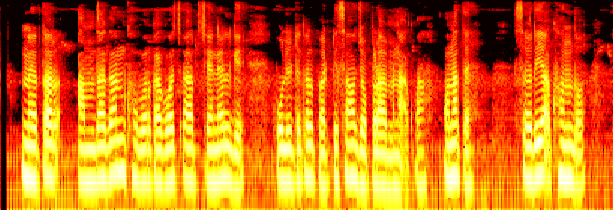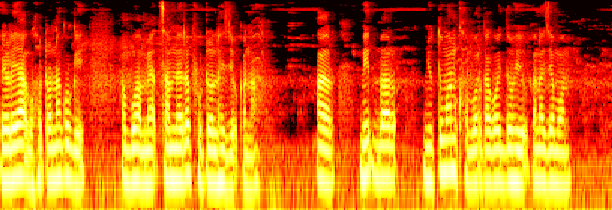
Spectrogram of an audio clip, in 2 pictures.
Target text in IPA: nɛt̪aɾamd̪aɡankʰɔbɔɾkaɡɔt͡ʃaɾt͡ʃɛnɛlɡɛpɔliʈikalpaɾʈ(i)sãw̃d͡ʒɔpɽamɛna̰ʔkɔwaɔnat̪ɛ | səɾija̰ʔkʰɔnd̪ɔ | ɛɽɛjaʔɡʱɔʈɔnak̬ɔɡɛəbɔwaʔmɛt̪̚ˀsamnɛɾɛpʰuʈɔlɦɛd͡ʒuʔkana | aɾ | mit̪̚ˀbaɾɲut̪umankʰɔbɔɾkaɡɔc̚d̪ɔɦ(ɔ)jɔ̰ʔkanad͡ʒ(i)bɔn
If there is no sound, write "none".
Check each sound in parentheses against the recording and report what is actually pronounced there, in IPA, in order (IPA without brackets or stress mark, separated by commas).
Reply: i, u, ɛ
